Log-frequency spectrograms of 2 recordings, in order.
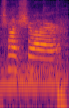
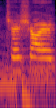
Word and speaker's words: Cheshire: church tire right kelsey churchill how do you pronounce it cheshire cheshire cat okay and now we're gonna use this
